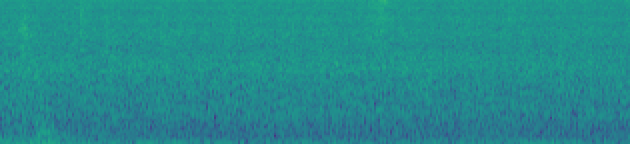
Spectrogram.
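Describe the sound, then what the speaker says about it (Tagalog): Rain falls steadily, making a dense, even hiss with no break and no voices over it. "May ulan na naman."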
